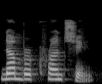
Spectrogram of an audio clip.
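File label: "number crunching", English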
